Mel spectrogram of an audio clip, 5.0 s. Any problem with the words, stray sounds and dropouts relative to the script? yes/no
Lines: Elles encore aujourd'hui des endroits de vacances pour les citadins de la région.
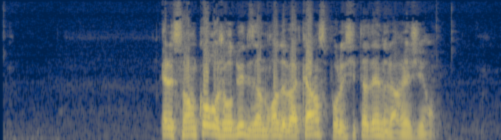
yes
